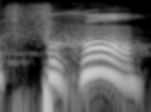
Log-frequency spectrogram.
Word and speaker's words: front: Le front. Le front. Front. F, R, en. Front. The last letter T is silent.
